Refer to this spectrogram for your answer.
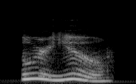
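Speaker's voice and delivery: weedy little voice. Voicing a character shrinking back into a chair, in a weedy little voice. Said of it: "in a kind of uh, weedy little voice".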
